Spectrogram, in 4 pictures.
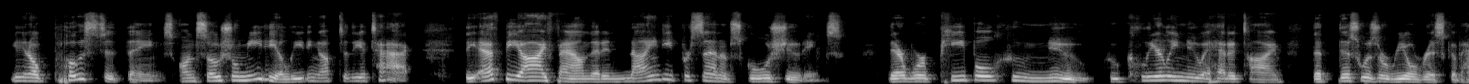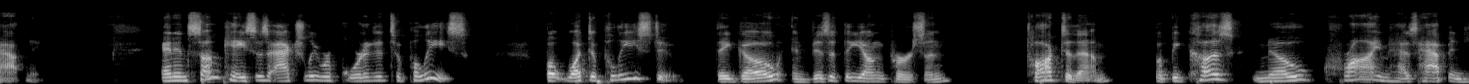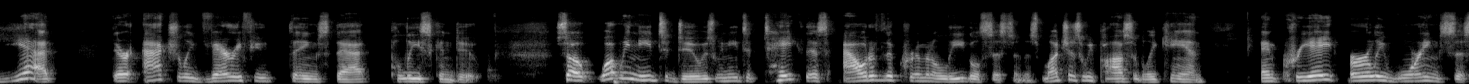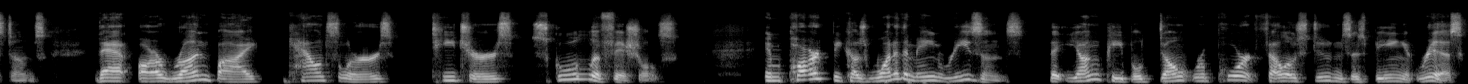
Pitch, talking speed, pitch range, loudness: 160 Hz, 140 wpm, 140-195 Hz, -21 LUFS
